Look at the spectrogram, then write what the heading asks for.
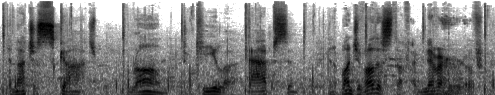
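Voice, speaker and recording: A man's voice: mid-range voice, fairly quick, background noise, close to an everyday voice. An actor playing a pragmatic, casual young male captain with a down-to-earth manner in an audio drama. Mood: friendly, casual. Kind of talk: full-cast audio drama acting. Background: music.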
